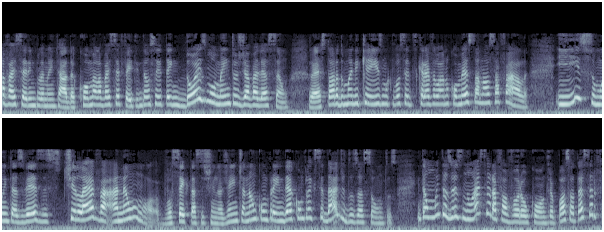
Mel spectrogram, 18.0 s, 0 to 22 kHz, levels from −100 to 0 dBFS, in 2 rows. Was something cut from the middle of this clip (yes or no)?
yes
